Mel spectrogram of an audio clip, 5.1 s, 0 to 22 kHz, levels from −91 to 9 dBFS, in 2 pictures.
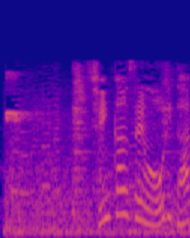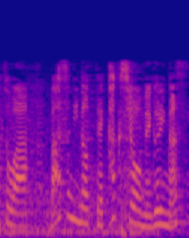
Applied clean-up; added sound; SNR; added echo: none; none; none; none.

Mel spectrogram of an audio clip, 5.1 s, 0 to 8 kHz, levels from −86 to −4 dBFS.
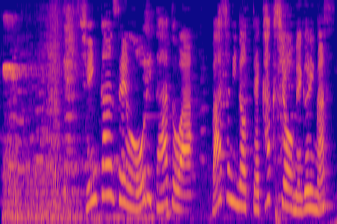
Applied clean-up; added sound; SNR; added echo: classical method log-MMSE.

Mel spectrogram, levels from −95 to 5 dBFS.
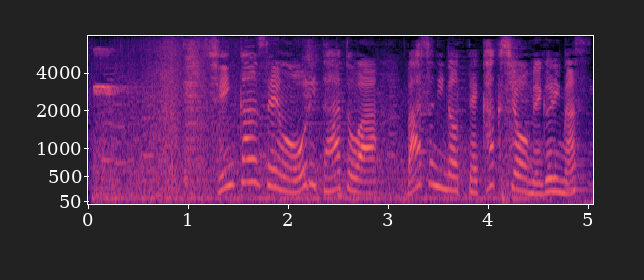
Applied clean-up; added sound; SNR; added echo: none; Crumpling, crinkling; 16 dB; none.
